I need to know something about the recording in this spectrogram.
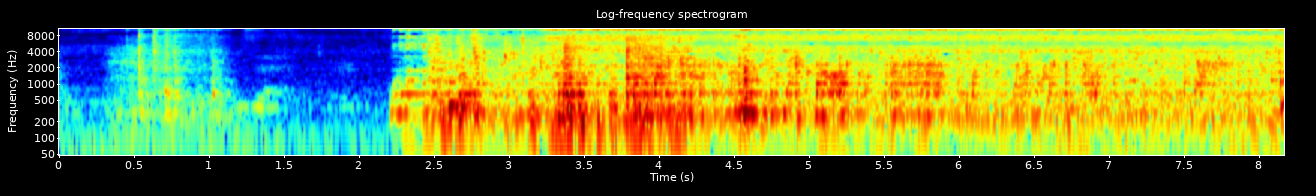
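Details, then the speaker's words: Toilet test flush after the fill/float valve was replaced, having been making a weird noise and raising the water bill: clean rushing flush, then a steady refill hiss that stops with no squeal or whistle. Valve now fills normally. "okay that water was already there so we're just gonna wait for that to fill up and we're gonna do a test flush there you go it stopped and it's not squealing"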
